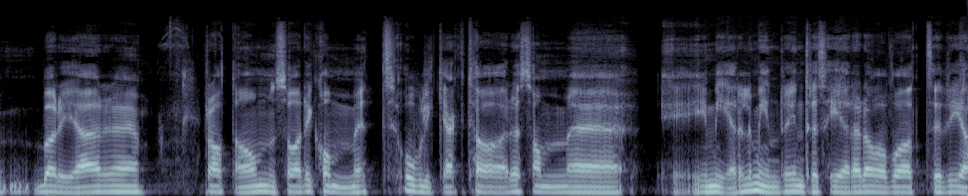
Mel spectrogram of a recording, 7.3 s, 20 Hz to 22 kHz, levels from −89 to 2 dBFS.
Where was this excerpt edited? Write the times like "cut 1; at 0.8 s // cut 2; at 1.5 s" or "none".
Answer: cut 1; at 1.5 s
